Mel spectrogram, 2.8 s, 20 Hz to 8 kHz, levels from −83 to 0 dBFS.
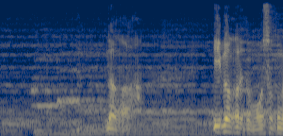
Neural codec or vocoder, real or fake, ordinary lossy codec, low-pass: vocoder, 22.05 kHz, 80 mel bands, WaveNeXt; fake; none; 7.2 kHz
